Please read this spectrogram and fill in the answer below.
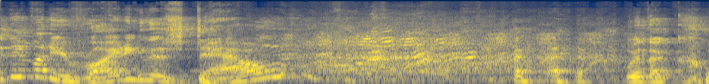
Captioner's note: audience laughs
